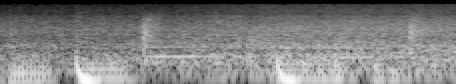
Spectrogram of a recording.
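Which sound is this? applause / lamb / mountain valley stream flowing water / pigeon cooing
mountain valley stream flowing water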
